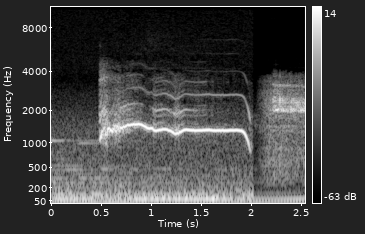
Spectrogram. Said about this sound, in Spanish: Gritos desgarradores de una mujer joven, tal vez de mediana edad, salían despedidos del auricular.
